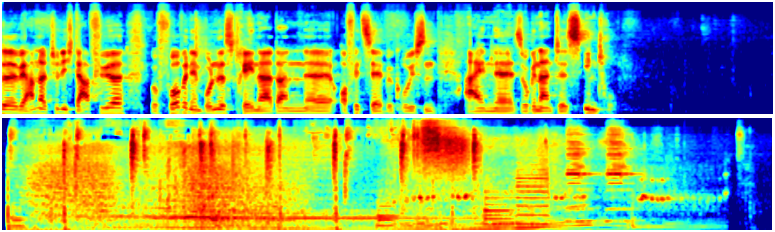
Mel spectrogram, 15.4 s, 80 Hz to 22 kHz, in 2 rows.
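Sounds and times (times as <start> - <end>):
speech: 0.0 - 6.3
car engine revving as it accelerates: 7.8 - 15.0
car tires squealing as it pulls up: 7.8 - 15.0.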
